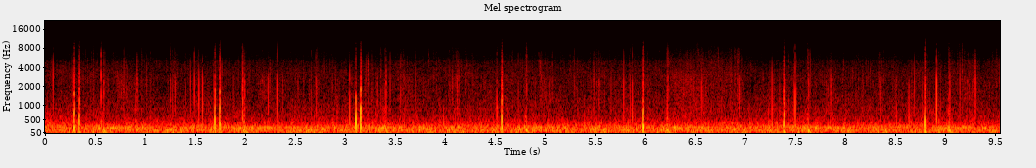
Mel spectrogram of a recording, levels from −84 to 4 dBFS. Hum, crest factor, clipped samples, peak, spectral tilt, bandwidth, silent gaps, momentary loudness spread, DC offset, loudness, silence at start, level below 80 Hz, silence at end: none; 28 dB; under 0.1%; -6 dBFS; -8 dB/octave; 12 kHz; none; 5 LU; under 0.1%; -36 LUFS; 0 s; -44 dBFS; 0 s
